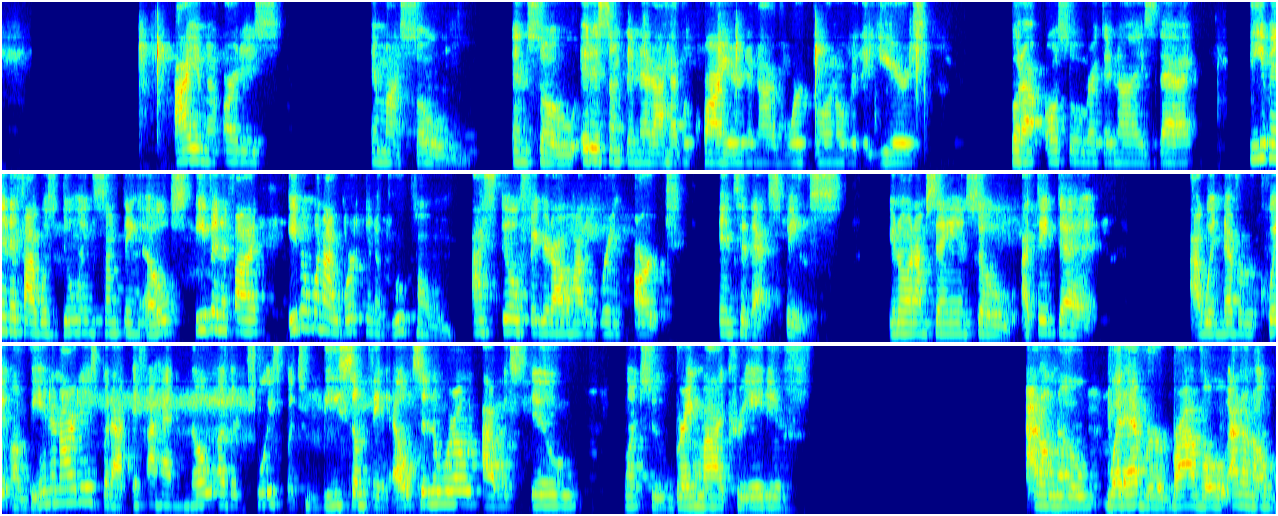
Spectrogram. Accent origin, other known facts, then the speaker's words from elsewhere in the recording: New Haven, Connecticut, United States; I was pretty much born and raised in New Haven, Connecticut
